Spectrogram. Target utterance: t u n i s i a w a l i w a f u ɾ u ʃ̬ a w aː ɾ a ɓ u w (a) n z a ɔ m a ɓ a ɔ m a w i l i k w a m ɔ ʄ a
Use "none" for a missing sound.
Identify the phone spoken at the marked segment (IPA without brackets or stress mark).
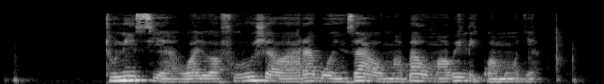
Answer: ɛ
